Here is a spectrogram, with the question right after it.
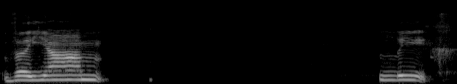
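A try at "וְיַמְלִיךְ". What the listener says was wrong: Although and the chaf, the final chaf is ch. So it's v'yam li.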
